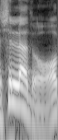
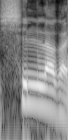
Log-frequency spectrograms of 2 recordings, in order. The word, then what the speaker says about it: 신라: 자 신라도 표기는 니은 리을로 적었지만 우리 표준 발음법에서 배웠던 것처럼 니은 리을은 리을 리을로 바뀐다라는게 유음화였잖아요. 그래서 유음화의 사례들 신라가 있어요.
